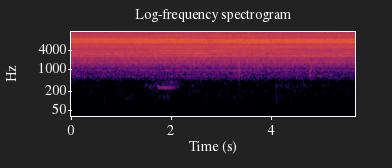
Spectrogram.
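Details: Wii U console making a faint, steady high-pitched whir with slight buzz; the noise persists with the rear cooling fan unplugged and with the optical drive unplugged, so the source is unknown.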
